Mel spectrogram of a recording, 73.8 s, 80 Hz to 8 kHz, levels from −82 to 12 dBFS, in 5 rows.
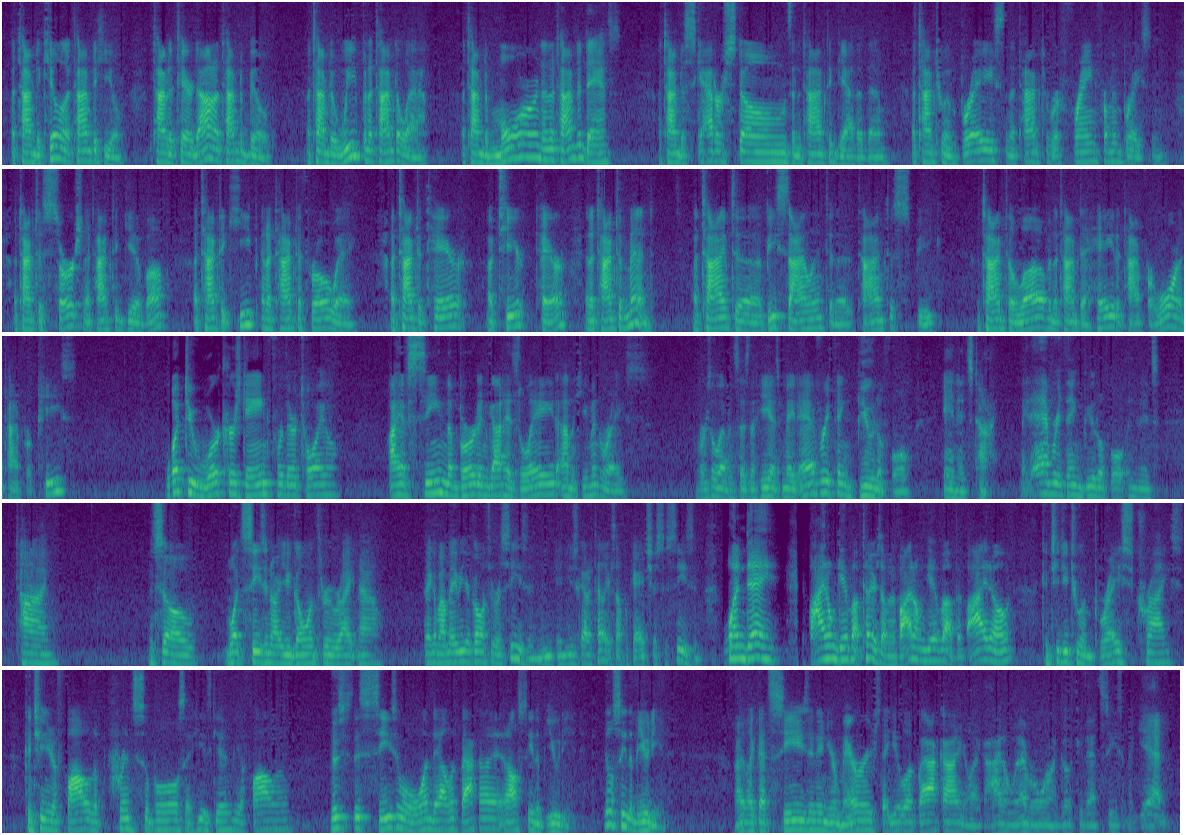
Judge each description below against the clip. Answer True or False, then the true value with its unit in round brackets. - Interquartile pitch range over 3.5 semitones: True (4.0 semitones)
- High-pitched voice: False (120 Hz)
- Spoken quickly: True (215 wpm)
